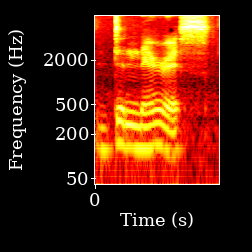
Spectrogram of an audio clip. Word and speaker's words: Daenerys: I just want to say Daenerys again. No? It's not. Is Daenerys the dragon lady? It's Daenerys.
